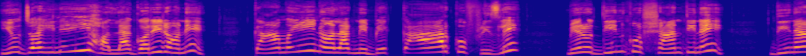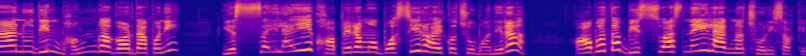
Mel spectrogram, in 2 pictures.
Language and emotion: Nepali, angry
